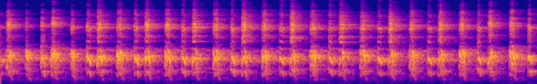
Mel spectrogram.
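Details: Hybrid chukar partridge kept for hunting, described as the best for hunting; a steady, rapid chorus of coarse chuck-chuck notes around two per second, rhythmic and unbroken for the whole stretch.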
